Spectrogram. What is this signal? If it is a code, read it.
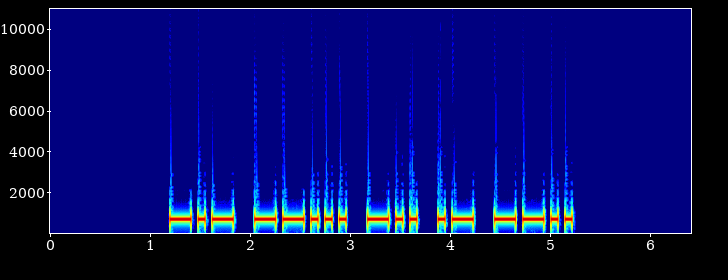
Morse code, heard as a keyed tone, about 17 wpm, 700 Hz. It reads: K7DAZ
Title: USA Call Signs - 5 Characters - 2x Character Spacing - 17wpm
